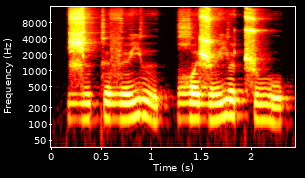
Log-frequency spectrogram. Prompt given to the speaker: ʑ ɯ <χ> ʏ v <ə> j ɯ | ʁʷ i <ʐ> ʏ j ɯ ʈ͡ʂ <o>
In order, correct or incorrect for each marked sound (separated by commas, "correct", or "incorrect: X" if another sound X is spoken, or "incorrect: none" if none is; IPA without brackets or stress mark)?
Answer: incorrect: k, incorrect: ʏ, correct, incorrect: u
